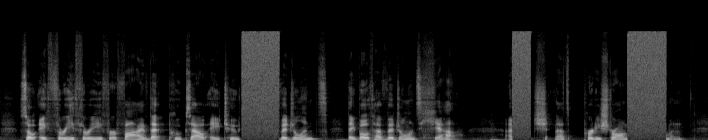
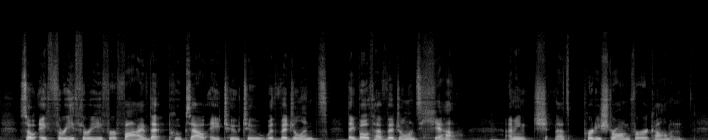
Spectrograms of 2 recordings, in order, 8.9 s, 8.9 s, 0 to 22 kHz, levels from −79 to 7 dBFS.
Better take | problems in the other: second | audio cutting out; filled with static; at 3 s, at 6.5 s and at 8 s

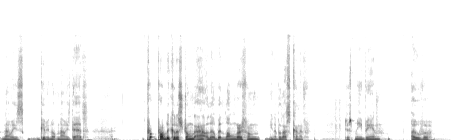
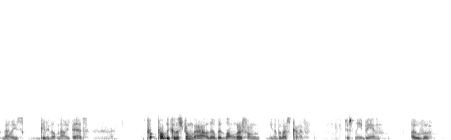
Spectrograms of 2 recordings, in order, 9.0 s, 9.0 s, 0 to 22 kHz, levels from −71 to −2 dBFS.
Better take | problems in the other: first | phone-call audio; nothing above 3 kHz

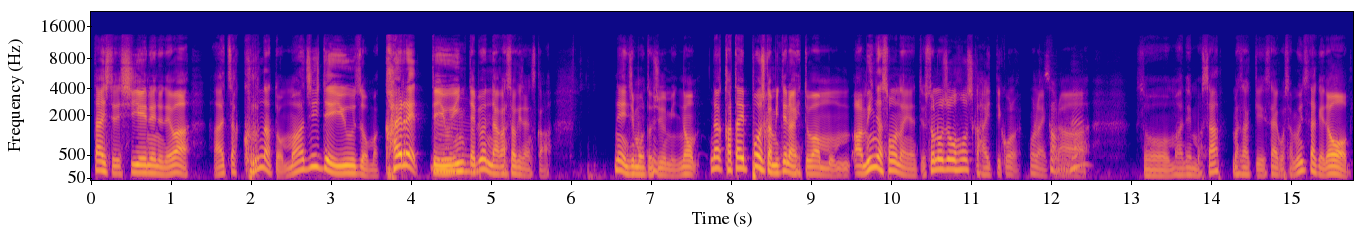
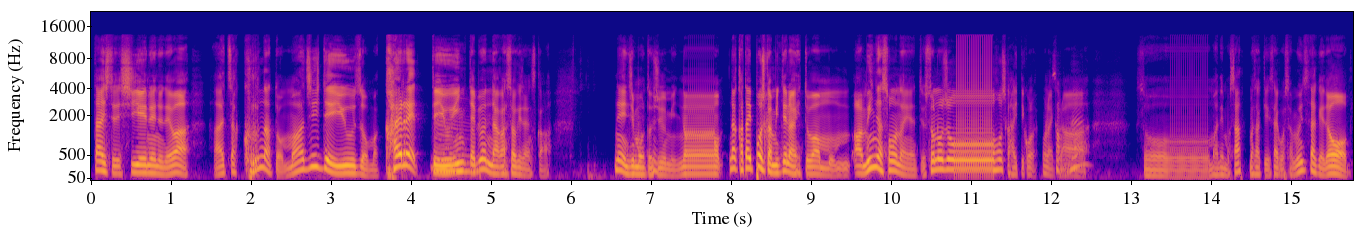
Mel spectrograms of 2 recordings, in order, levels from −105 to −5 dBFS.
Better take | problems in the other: first | audio freezing; at 7.5 s, at 11 s and at 13 s for 0.5 s

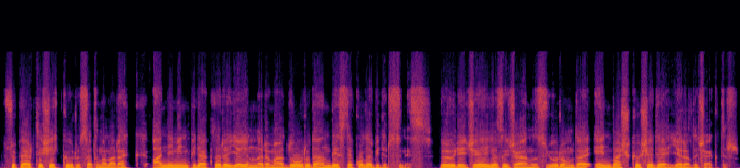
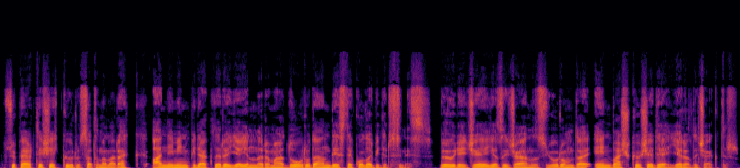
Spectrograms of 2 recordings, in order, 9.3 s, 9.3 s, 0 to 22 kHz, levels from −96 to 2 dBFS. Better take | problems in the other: second | distortion; slight; 9 dB below the speech

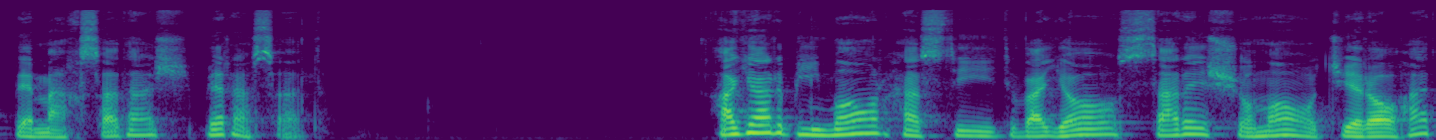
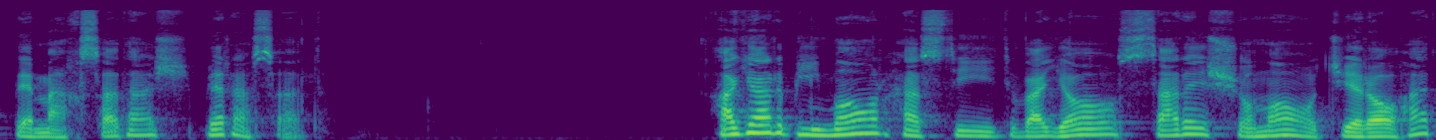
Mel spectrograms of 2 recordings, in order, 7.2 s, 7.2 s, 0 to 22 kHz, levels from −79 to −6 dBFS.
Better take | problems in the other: neither | none

